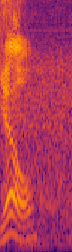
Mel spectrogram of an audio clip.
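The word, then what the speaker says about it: Hjelle: Yell is the new pitcher in the game. It's spelled H J E L L E, but it's spelled Yell.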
